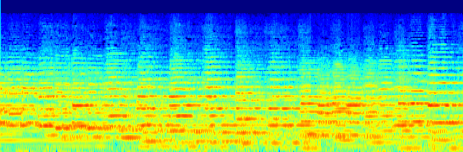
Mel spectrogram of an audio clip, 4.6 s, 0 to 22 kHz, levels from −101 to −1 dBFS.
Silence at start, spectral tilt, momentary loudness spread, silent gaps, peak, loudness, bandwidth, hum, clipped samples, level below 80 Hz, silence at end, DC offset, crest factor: 0 s; -5.5 dB/octave; 3 LU; none; -8 dBFS; -20 LUFS; 13.5 kHz; none; under 0.1%; -44 dBFS; 0 s; under 0.1%; 12 dB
